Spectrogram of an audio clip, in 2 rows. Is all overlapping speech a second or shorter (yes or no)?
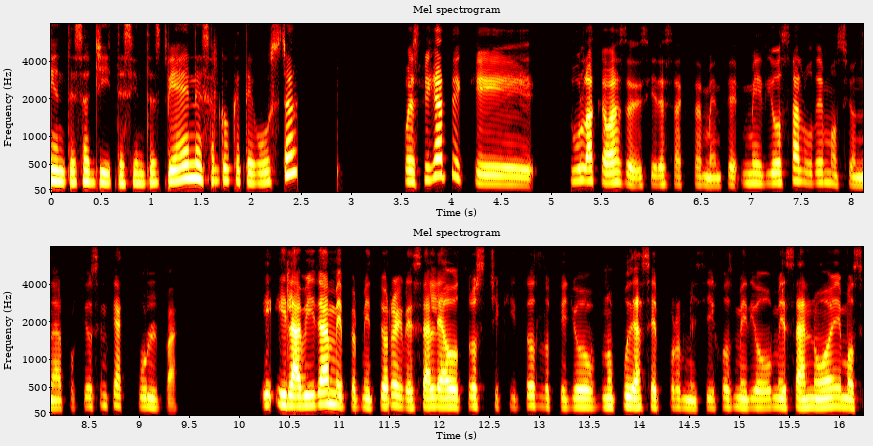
yes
